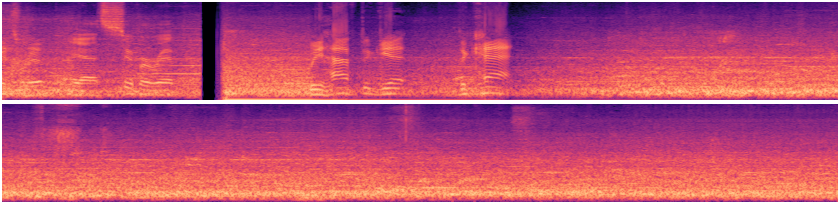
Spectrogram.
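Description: Arcade machines play music and chime all around.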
